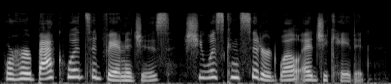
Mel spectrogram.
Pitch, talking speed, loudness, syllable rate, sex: 240 Hz, 140 wpm, -20 LUFS, 5.4 syllables/s, female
